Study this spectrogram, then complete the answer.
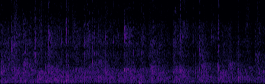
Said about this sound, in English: Well, you know, it's also customary to clap when the missionary comes here. What do you think, huh?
